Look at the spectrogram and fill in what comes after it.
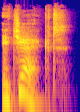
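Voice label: "eject", British English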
